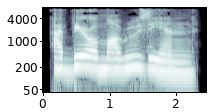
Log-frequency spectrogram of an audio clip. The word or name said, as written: iberomaurusian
